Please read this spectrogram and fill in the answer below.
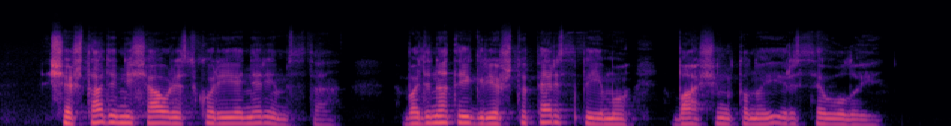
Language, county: Lithuanian, Šiauliai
